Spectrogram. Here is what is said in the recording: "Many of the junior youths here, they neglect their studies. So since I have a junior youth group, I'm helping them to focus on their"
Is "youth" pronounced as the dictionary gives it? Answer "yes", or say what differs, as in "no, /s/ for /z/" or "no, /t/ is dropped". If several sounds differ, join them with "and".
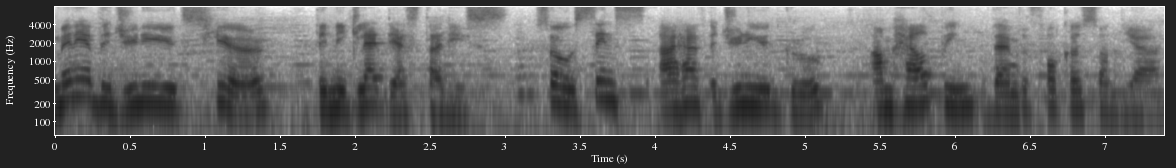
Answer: no, /t/ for /θ/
